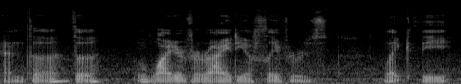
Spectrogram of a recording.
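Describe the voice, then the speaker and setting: A man playing an awkward, bookish young alien college student in an ASMR roleplay, talking softly and hesitantly with many ums and stammers. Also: very deep voice, wildly swooping pitch, slow pace, vocal fry, background noise, exaggerated voice. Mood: awkward, musing. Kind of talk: soft-spoken ASMR roleplay.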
